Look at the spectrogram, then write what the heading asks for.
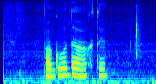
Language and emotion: Russian, neutral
